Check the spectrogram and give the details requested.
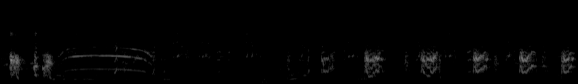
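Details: Caged hybrid partridge, two years old, kept in Dushanbe for fighting and hunting: a long wavering drawn-out cry opens, followed after a pause by spaced harsh chuk notes every half second.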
